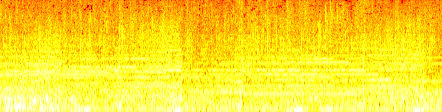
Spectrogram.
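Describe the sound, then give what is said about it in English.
Heavy rain pours steadily and loudly throughout, with deep low rumbles of thunder rolling underneath and a faint sustained tonal hum in the background; no one speaks. “She pretended not to notice, gathered her things, kissed me on the forehead, left the house, diving into the storm without hesitation, and ran to her small car.”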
